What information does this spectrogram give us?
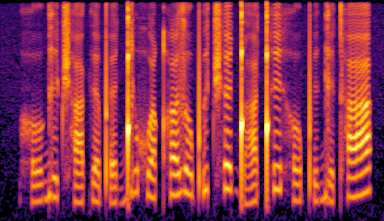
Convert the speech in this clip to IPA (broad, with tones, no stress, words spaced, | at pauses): hɤː˩˧ɡɪː˧t͡ʃʰa˩˧kɛ˩˧ pʼɛ˩ɡ͡ǃi˥χʷɪː˧ qʰɯ˧˥zɤ˧˥pʼɨ˥ t͡ʃʰɛ˥ɡ͡ǃaː˩˧ǃʰe˥ hɤ˩˧ pʼɪ˩˧ɡe˩tʰa˧˥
